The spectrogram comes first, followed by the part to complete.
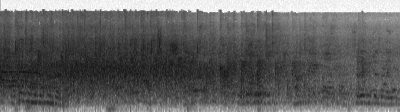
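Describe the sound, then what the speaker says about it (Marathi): Loud, dense audience applause at a Guru Purnima celebration at a school academy, sustained clapping from a large crowd that gradually thins and fades toward the end. "तर जोरदार टाळ्या झाली पाहिजे आपल्या अकॅडमीसाठी, आपल्या शाळेसाठी, आपल्या सैनिकांसाठी."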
